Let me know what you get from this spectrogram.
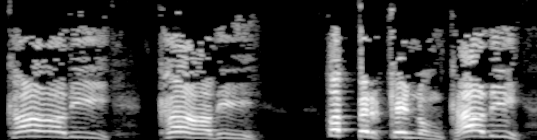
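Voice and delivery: high, loud, drawn-out demand; exasperated shout. A narrator's reading. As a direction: yell at your opponent to fall. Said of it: "Ben presto Tom gridò". (grido esasperato)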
